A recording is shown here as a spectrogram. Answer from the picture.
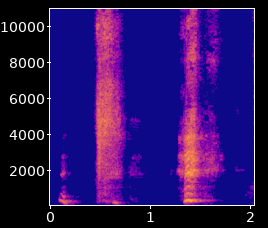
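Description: People laughing in short bursts, with a breathy burst about half a second in and the loudest burst of laughter about one and a half seconds in.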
